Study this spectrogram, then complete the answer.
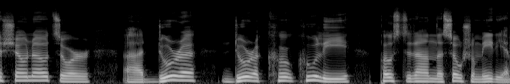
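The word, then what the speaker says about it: douroucouli: okay the next word this is duraculi durakuli I think that is how you pronounce it it is spelled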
